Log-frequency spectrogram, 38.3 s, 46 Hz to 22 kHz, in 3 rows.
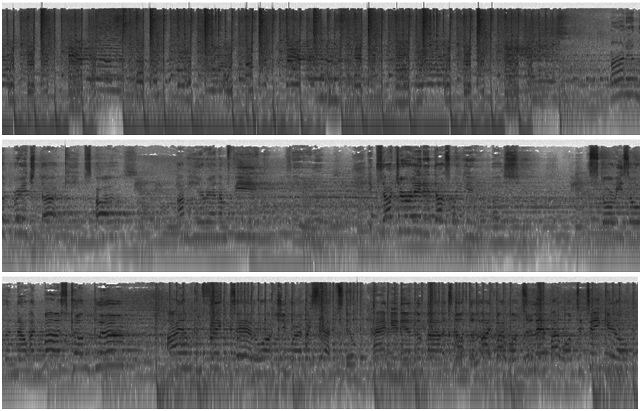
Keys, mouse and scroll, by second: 0.0 ctrl+z, 0.5-3.2 drag, 3.2 scroll down 1, 4.1 scroll up 1, 5.5 click, 6.3 ctrl+z, 6.8-9.8 drag, 9.8 scroll down 1, 10.2 scroll up 1, 11.0 click, 11.2 scroll up 1, 11.7 click, 12.5 scroll down 1, 12.8 scroll up 1, 13.8 click, 14.4 scroll down 1, 15.1 scroll up 1, 15.7 click, 17.3 scroll down 1, 17.5-17.9 scroll up 1, 18.2 click, 20.0-20.4 scroll down 1, 20.5 scroll up 1, 21.4-23.9 drag, 24.2 scroll down 1, 24.6 scroll up 1, 25.4 click, 25.9 scroll down 1, 26.2 scroll up 1, 26.7 click, 27.5-27.8 scroll down 1, 27.8 scroll up 1, 28.8 click, 29.7 scroll down 1, 30.4-30.8 scroll up 1, 31.4 click, 34.6 scroll down 1, 34.9-35.7 scroll up 1, 36.1 click, 37.7 scroll down 1, 38.0-38.2 scroll up 1.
